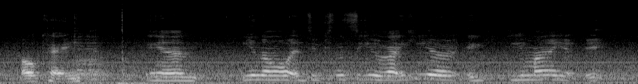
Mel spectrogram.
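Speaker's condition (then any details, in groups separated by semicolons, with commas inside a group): Cerebral palsy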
